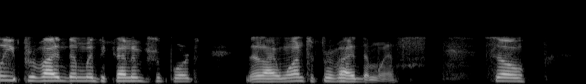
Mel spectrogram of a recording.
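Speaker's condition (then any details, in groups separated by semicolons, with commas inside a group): Cerebral palsy; cannot walk; voice is different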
